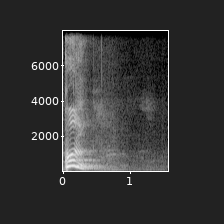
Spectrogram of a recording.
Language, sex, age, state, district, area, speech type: Kashmiri, male, 18-30, Jammu and Kashmir, Ganderbal, rural, read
